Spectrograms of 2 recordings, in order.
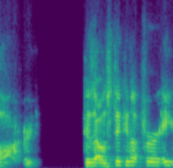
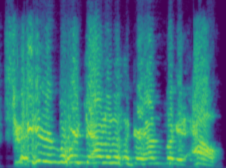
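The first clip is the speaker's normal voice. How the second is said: high-pitched, cracking up mid-story; laughing while telling; 12 semitones higher than usual. Real, not acted. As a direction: barely get the story out through laughter. Telling a funny mishap, cracking up.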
